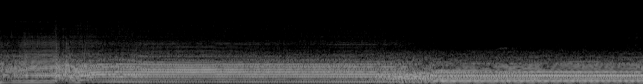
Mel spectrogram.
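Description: Tibetan long horns (dungchen) blown by monks: a low, steady drone that bends in pitch about half a second in and moves to a different note about four seconds in.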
